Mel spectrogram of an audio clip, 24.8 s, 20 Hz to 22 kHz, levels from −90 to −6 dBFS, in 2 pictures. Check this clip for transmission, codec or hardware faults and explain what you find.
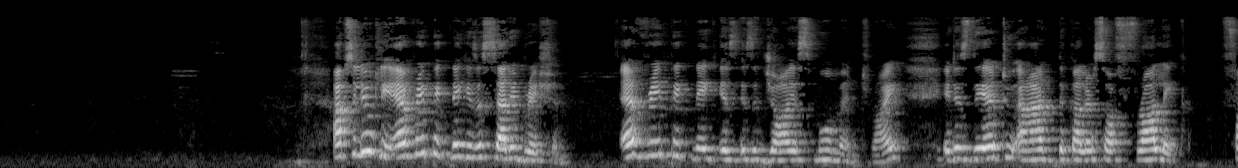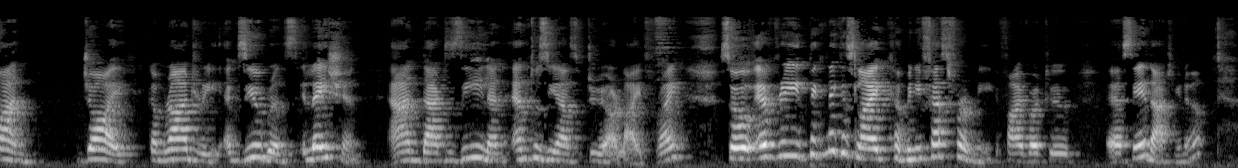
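No faults detected.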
